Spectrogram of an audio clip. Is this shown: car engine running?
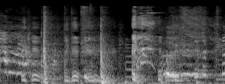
no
